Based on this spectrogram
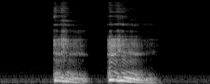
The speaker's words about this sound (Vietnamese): Cổ Lăng ho khan một tiếng, vẻ mặt có phần lúng túng.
